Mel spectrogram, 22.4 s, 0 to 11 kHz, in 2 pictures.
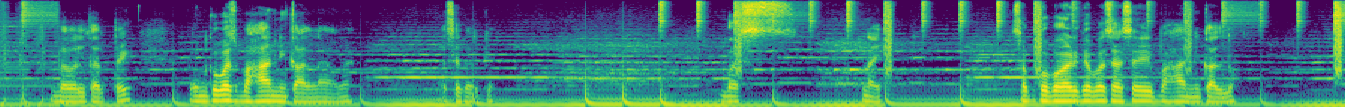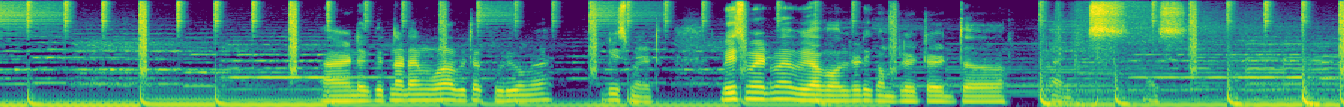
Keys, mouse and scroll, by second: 0.2 click, 0.6 g, 1.0 middle click, 1.2 shift+middle click, 1.7 click, 2.1 g, 2.6 middle click, 3.0 middle click, 3.4 click, 3.9 click, 4.3 g, 4.7 middle click, 5.1 shift+middle click, 5.5 click, 5.8 g, 6.9 middle click, 7.2 shift+middle click, 7.7 click, 8.0 g, 8.6 middle click, 8.9 shift+middle click, 9.3 click, 9.6 g, 10.0 middle click, 10.3 shift+middle click, 10.7 click, 11.2 g, 11.6 middle click, 12.0 click, 12.6 g, 12.9 shift+middle click, 13.2 middle click, 13.6 click, 13.9 g, 16.6 shift+middle click, 16.8 middle click, 17.2 click, 17.5 middle click, 17.9 g, 18.4 shift+middle click, 18.7 middle click, 19.1 click, 19.4 g, 19.8 middle click, 20.3 click, 20.6 g, 21.0 shift+middle click, 21.2 middle click, 21.7 click, 21.9 g.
